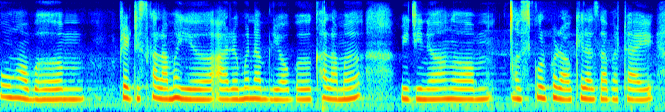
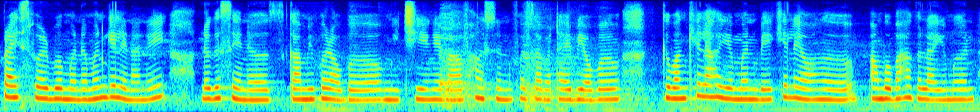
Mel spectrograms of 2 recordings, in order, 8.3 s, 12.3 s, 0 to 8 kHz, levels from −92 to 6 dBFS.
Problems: low volume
